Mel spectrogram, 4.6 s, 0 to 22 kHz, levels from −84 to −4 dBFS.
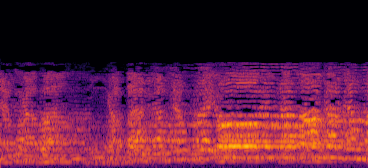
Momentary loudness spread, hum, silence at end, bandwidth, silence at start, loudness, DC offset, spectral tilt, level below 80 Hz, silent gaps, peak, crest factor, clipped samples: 12 LU; none; 0 s; 5 kHz; 0 s; -25 LUFS; under 0.1%; -8 dB/octave; -68 dBFS; none; -8 dBFS; 16 dB; under 0.1%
